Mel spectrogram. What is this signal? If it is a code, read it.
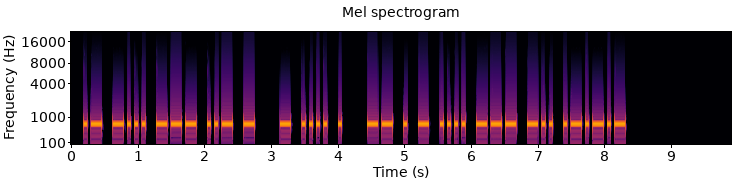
Morse code, heard as a keyed tone, about 22 wpm, 700 Hz. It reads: ABOUT THE METHOD.
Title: Sentences from Top 1000 Words - Review Part 3 - 22wpm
